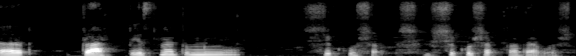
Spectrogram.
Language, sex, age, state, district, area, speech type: Marathi, female, 18-30, Maharashtra, Nashik, urban, spontaneous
